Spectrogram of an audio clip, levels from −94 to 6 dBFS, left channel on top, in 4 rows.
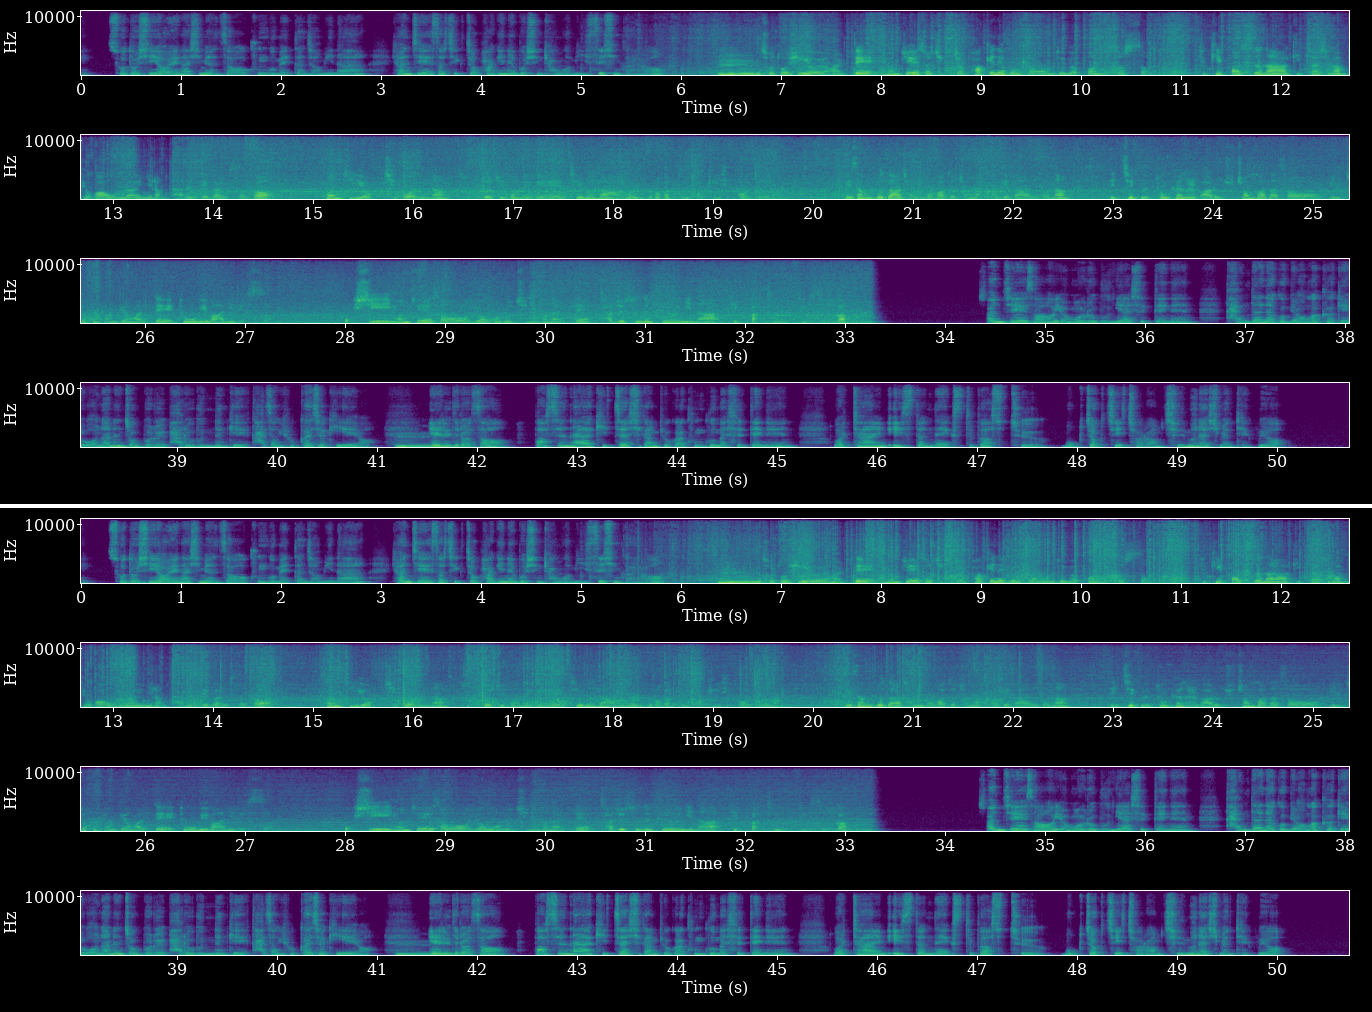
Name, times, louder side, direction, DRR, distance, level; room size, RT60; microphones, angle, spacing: voice 1, 0.0-5.8 34.4-42.3 42.6-50.0, right 1 dB, 20° right, 0.5 m, -34 dB
sound 1, 4.7-5.1 5.4-23.3, right 3 dB, 35° right, 0.8 m, -37 dB
voice 2, 6.4-10.7 11.2-14.6 15.1-19.7 20.3-27.3 28.0-33.1 41.2-41.8, left 2 dB, 35° left, 0.6 m, -27 dB
sound 2, 13.7-33.3, left 5 dB, 90° left, 0.8 m, -36 dB
4.1 x 2.2 x 3.8 m
head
